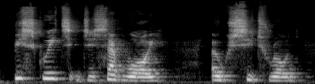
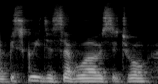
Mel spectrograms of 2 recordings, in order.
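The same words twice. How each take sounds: First: Loud, slow, mock Brummie French; Brummie-accented French. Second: "Biscuit de Savoie au citron" in French pronunciation, lower; attempted proper French. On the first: Imitating Brummies in French class, hammed-up Brummie accent. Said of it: "when you're sitting next to Brummies and you're saying". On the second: Shown as a demonstration. Checking the French is right, "Biscuit de Savoie au citron" carefully Frenchified. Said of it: "I don't even know whether I've said that right now".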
